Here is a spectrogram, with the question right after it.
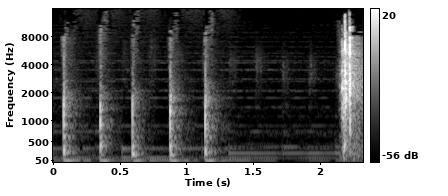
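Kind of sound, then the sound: impact, knocking on a door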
